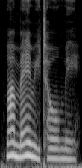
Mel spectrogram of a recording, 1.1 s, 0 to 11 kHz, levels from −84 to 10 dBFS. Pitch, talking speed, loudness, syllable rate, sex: 210 Hz, 215 wpm, -15 LUFS, 5.4 syllables/s, female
